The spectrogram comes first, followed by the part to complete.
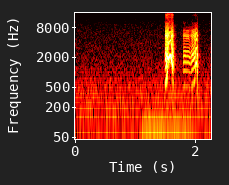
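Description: Near silence, then about a second and a half in two short, high-pitched squeaky calls: a quick chirp that rises and falls, followed by a buzzier pitched squeak, like a cartoon character's squeak in a children's TV soundtrack.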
